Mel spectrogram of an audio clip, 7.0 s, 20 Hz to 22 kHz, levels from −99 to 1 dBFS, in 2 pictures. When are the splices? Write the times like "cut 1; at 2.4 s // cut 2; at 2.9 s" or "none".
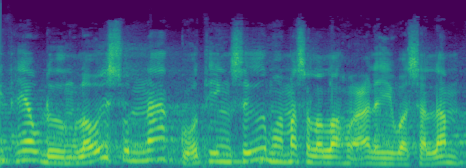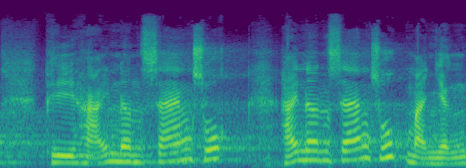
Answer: none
